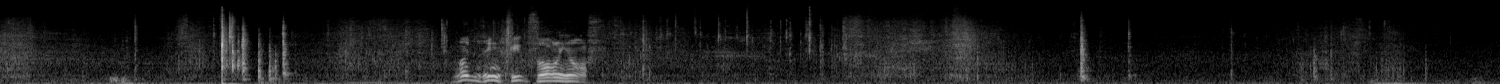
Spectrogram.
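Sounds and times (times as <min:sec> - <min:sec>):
parts clicking and rustling: 0:01.1 - 0:05.4, 0:06.1 - 0:09.9.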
